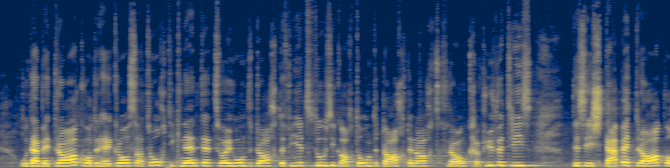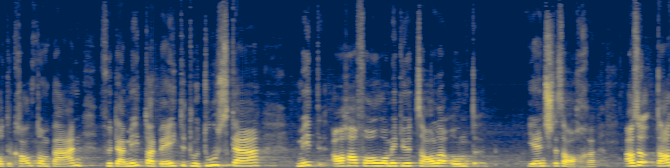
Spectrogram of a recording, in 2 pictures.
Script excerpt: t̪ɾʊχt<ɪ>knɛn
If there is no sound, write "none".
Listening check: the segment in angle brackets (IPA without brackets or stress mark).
i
